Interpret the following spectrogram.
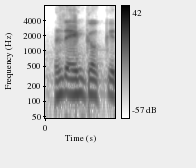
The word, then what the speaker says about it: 煉獄: これどうやって読むんだ？ちなみに調べます。煉獄かな？煉獄だ。何？鬼滅の刃の煉獄のこれですかね？ It's purgatory. It's read as 煉獄。Hold on. Demon Slayer. 煉獄。 Rengoku da.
